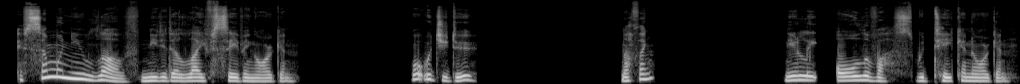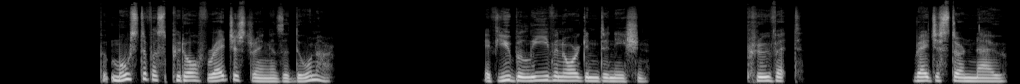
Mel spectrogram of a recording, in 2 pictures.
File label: Commercial; Organ Donation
